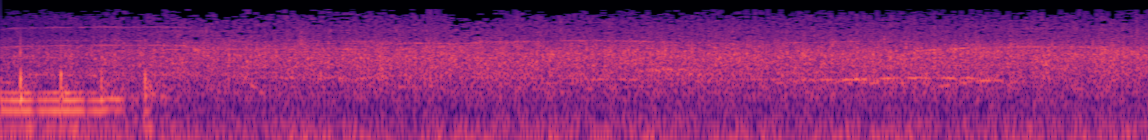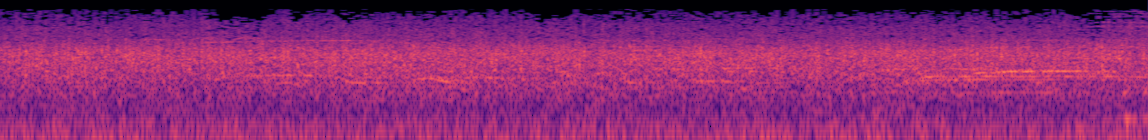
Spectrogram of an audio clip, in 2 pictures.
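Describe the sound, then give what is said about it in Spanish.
A steady burst of clapping from a crowd for Pro, who is absent, dense and sustained at an even loudness for around eleven seconds, with no voices standing out. “Entonces vamos a darle un fuerte aplauso para Pro.”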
